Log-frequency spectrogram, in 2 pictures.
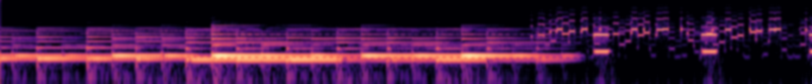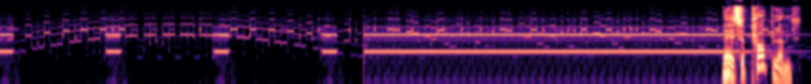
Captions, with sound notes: [beeping] [Heart monitor flatlines...] There’s a problem.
